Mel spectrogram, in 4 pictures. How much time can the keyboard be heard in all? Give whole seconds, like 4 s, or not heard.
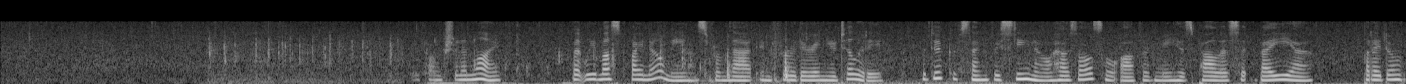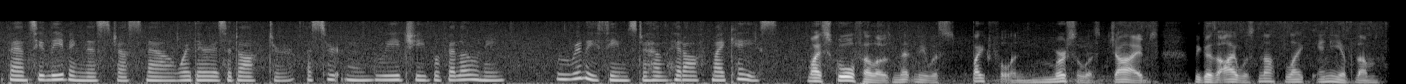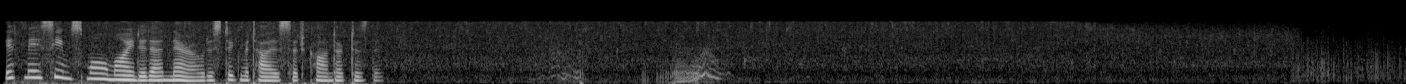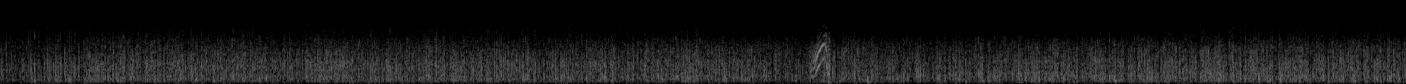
6 s.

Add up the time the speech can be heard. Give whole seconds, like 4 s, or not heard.
28 s.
